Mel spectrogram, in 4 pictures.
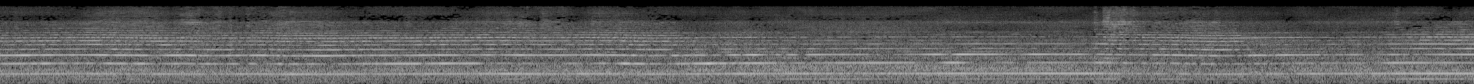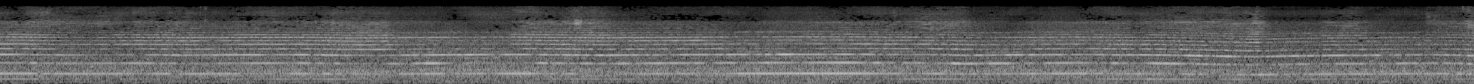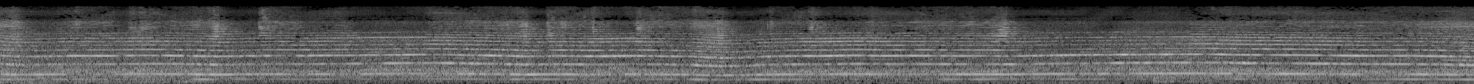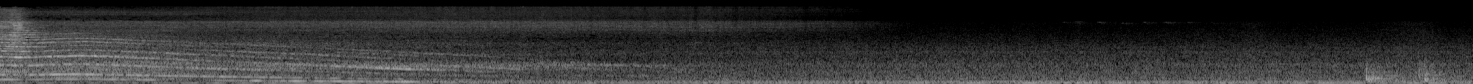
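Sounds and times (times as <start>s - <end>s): electric hand planer whining: 0.0s - 52.0s.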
